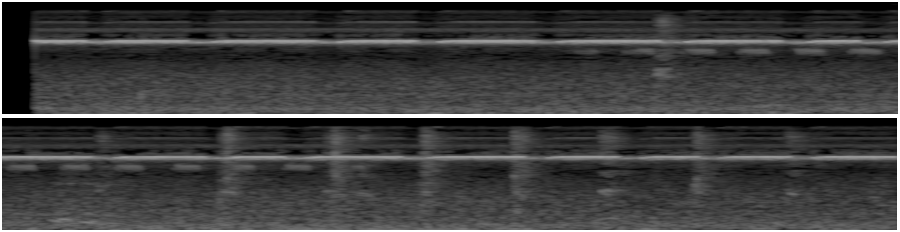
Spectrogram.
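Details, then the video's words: Insect thought to be a cricket, possibly a grasshopper or katydid, singing a steady high-pitched ringing trill, broken after the first seconds by short sharp clicks and a rhythmic series of pulsed bursts. "이 소리의 주인공은 귀뚜라미? 베짱이? 여치? # Who makes this sound, a Cricket or a Grasshopper?"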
